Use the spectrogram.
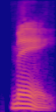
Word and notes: May: American English

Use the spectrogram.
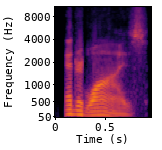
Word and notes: endwise: American English

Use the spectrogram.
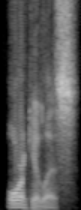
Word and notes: orgulous: American English

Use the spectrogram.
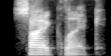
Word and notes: cyclic: American English

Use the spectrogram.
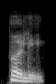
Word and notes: pearly: Indian

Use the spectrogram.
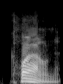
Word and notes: clown: American English

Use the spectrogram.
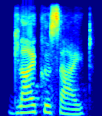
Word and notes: glycoside: Indian

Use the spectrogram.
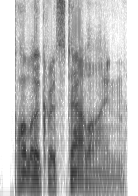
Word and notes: Polycrystalline: British English

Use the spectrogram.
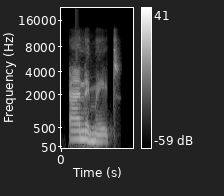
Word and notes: animate: Indian

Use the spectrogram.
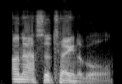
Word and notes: unascertainable: British English

